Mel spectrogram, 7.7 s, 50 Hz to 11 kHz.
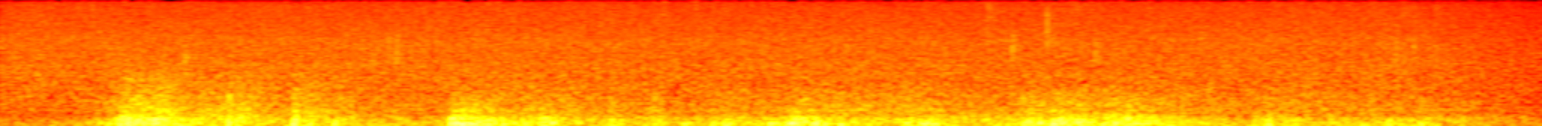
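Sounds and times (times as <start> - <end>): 
heavy rain: 0.0 - 7.7
deep rumbles of thunder: 0.4 - 7.7.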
